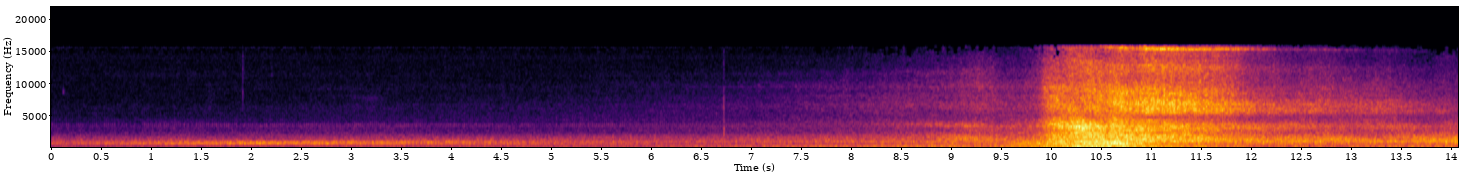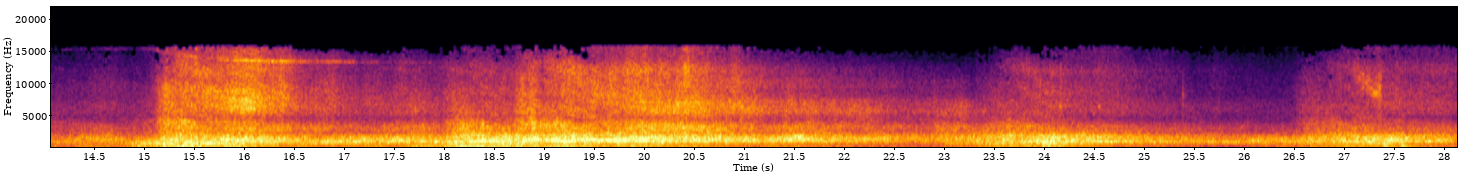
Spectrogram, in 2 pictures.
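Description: Main-road traffic passing close by: a low engine hum builds over the first ten seconds, then cars go past one after another in loud swells, about ten seconds in, again from about fifteen to twenty-one seconds, and near the end.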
